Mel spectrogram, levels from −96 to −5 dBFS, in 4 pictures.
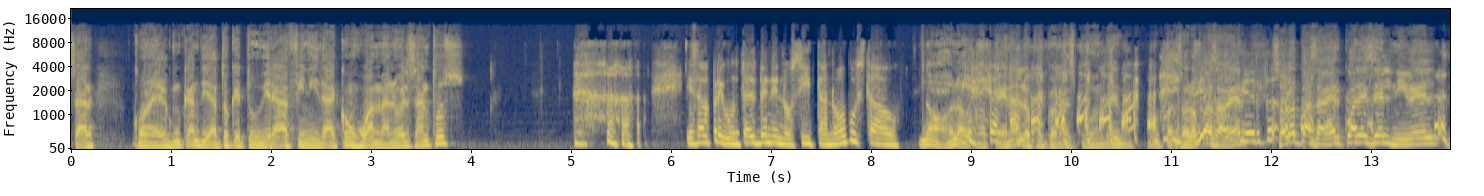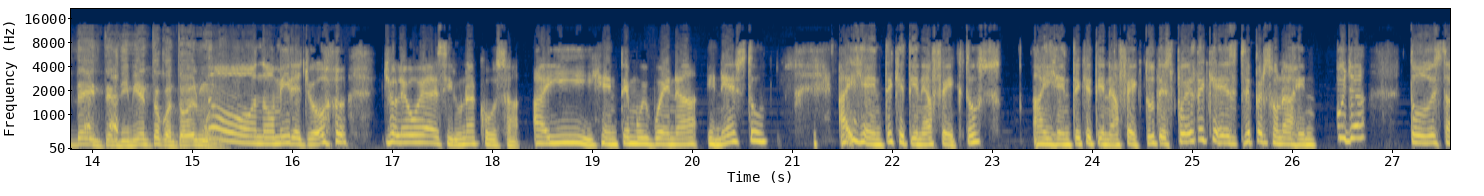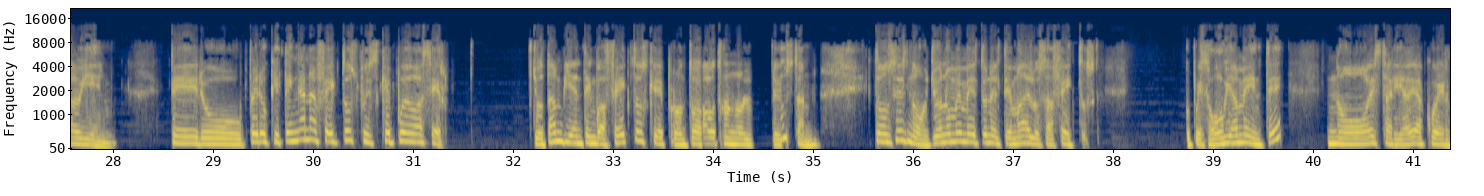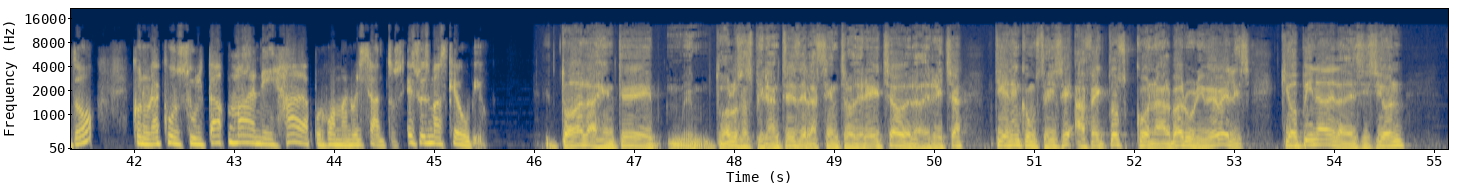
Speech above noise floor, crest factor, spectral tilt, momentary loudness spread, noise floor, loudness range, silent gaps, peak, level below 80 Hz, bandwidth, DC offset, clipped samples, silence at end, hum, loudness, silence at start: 50 dB; 14 dB; -4.5 dB/octave; 5 LU; -67 dBFS; 2 LU; none; -2 dBFS; -40 dBFS; 13.5 kHz; under 0.1%; under 0.1%; 0.45 s; none; -17 LUFS; 0 s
